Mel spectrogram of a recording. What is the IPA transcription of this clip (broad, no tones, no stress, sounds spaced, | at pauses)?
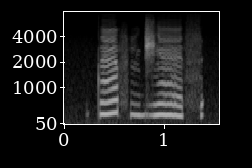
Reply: t æ̃ f n d͡ʒ ɛ̃ s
